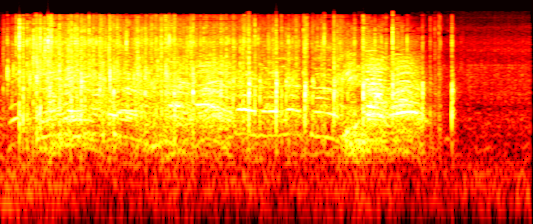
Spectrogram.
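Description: A crowd of women chants loudly together nearby.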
